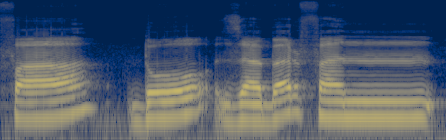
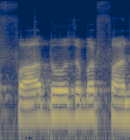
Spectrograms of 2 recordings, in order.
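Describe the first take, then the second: First: The letter name is said in full. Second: The letter name is cut short. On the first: The speaker calls it right. "पूरा लफ्ज़ अदा करना" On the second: The speaker calls it wrong. "नहीं होगा"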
